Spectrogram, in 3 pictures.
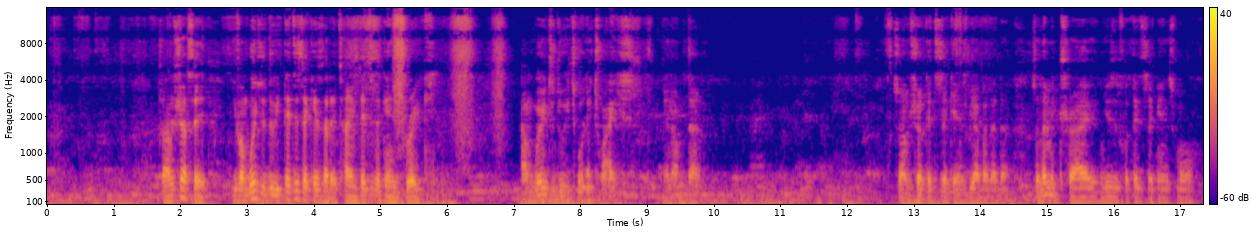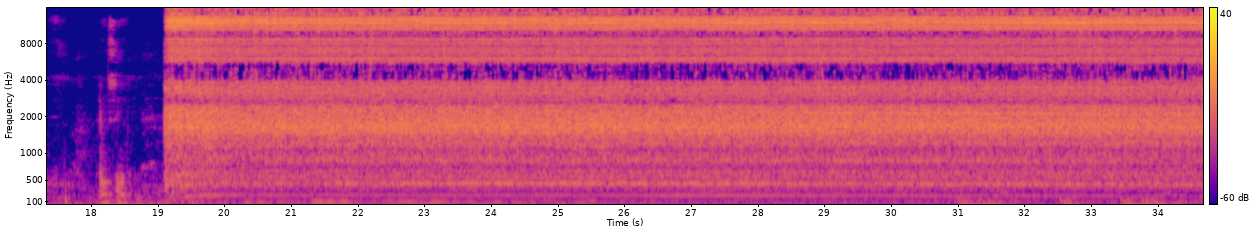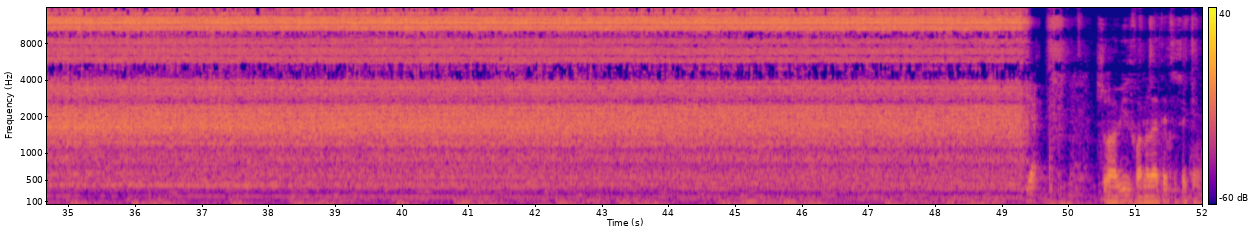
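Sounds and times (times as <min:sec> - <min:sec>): coffee grinder whirring: 0:19.1 - 0:49.8.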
